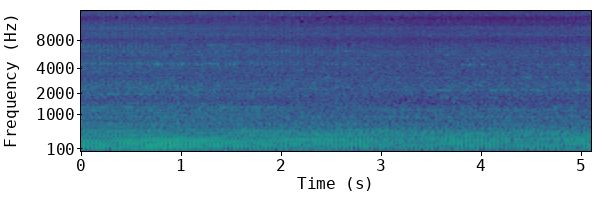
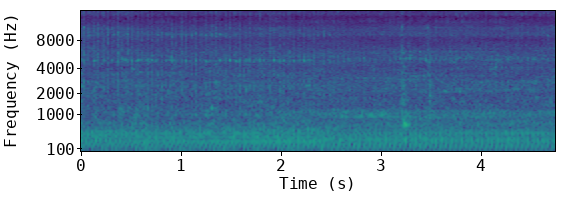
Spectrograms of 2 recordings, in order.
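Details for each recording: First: Honda HS80 snowblower, warmed up, unloaded at fast throttle: the governed speed is about 3000 rpm against a spec of 3600±150, a 15–20% power loss. The single-cylinder drone sits noticeably low in pitch. Low fast-throttle RPM setting. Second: Honda HS80 snowblower, fast throttle set to spec at 3600 rpm, first gear taking a full bite of snow: the engine holds a steady, strong note with no bogging and throws snow farther. Normal engine under load.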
